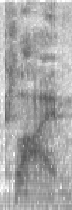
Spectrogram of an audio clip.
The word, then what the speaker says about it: climb: yeah claim and later climb and B is lost somewhere on the way okay German we still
